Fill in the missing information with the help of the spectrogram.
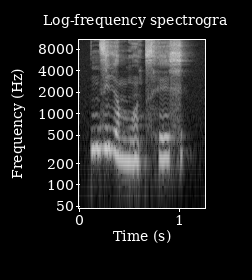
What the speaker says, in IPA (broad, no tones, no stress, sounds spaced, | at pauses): n z i ɐ̯ m b õ t͡sʰ e x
